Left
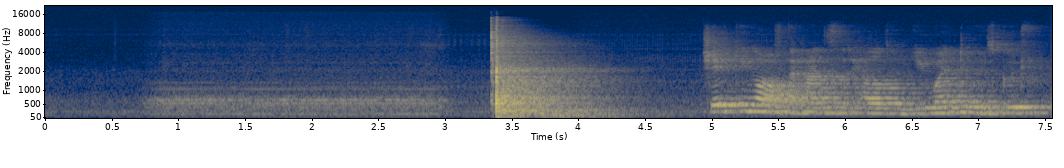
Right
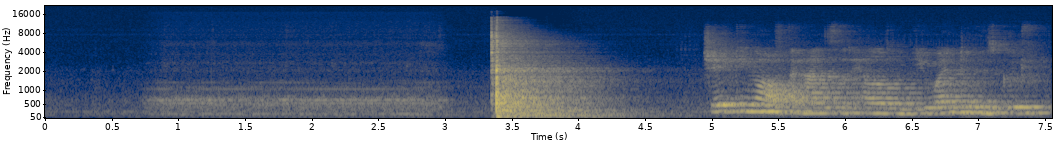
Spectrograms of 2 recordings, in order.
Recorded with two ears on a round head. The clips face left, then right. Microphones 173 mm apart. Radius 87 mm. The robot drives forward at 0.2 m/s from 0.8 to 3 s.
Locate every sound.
3.4 s a door slam: 10° left (ahead or behind), 1.0 m
5.0 s a woman speaking: 55° left (ahead or behind), 2 m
